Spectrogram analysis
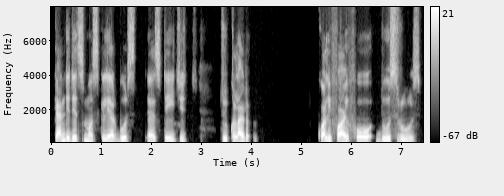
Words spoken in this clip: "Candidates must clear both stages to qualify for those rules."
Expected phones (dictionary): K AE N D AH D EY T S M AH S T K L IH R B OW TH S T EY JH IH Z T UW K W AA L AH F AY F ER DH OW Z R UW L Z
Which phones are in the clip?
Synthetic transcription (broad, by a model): K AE N D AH D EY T S M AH S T K L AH R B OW S S T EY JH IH T UW K W AA L AH F AY F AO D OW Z R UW L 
